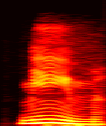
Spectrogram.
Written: meme

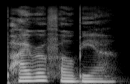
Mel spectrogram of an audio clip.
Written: pyrophobia

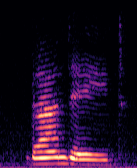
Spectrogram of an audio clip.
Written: band-aid

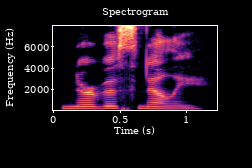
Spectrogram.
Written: nervous nelly

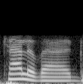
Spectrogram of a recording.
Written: scalawag

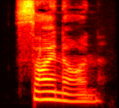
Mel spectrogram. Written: Sinon

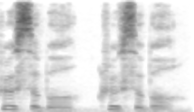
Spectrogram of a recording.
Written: crucible

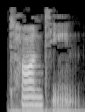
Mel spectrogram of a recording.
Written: tontine

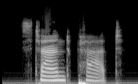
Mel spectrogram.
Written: standpat

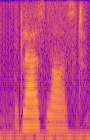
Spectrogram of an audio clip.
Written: glasnost

